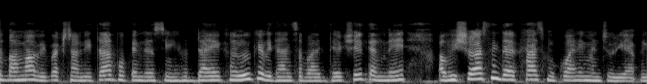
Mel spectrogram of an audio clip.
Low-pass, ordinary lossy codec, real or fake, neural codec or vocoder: none; none; fake; codec, 16 kHz, 2 kbps, FreqCodec, smaller model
